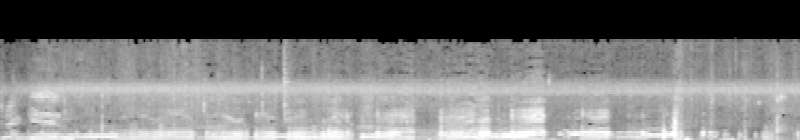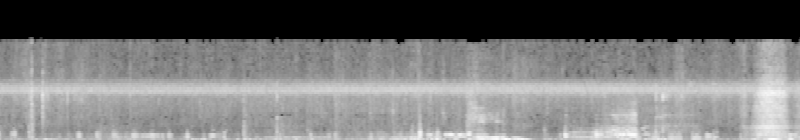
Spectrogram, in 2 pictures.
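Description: A flock of hens clucking while small children chase them, the calls busiest in the first six seconds, dropping off, then picking up again near the end.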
